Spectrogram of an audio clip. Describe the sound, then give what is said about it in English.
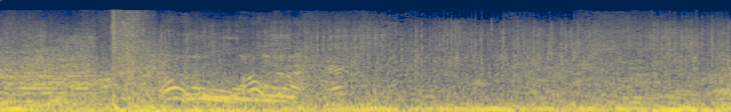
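Giant laser death beams fire in a laser maze built on a spaceship-style set, opening with a sharp blast that becomes a loud, sustained roar, while voices shout excitedly over the noise. “Boys, fire the death beams.”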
